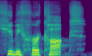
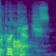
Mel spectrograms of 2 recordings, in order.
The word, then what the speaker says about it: Hurkacz: It's Hurkacz. Hurkacz? Yeah. Yeah, get out. I didn't know that. Like right. Hurkacz. Anyways. Hurkacz. Djokovic. He was pronouncing the C, S, and Z all together.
